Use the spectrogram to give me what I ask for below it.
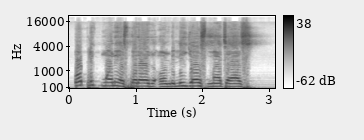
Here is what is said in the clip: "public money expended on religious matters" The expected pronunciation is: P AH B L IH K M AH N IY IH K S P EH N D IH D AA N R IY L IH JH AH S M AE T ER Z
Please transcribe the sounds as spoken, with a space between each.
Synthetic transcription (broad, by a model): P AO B L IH K M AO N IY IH S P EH D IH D AA N R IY L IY JH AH S M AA T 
